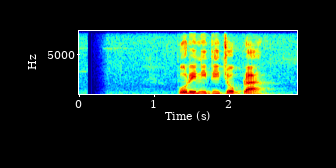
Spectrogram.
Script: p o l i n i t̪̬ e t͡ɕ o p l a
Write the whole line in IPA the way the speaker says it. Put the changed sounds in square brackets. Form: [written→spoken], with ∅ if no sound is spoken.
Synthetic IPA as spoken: p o [l→ɾ] i n i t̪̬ [e→i] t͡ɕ o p [l→ɾ] a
